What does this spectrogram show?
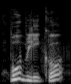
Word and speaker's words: público: Publico, avec accentuation sur le U, signifie public, comme dans El público aplaudió entusiasmado.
